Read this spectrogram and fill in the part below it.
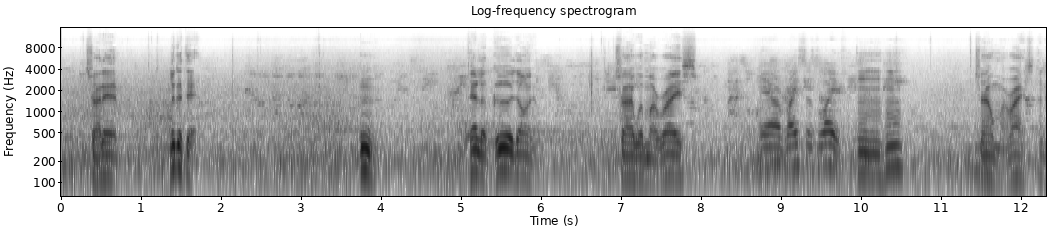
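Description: A plastic fork scrapes a foam food tray.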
